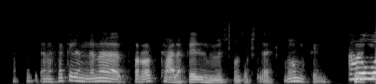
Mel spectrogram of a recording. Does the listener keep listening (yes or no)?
no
